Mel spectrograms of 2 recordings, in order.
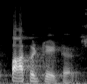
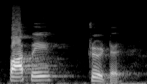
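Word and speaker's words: perpetrator: Next word, इसको pronounce करते हैं पापेट्रेटर। इट इज पापेट्रेटर।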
